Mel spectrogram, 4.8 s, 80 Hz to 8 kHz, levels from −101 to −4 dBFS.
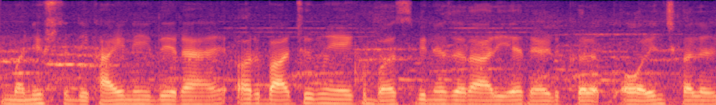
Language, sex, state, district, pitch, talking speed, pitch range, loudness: Hindi, male, Maharashtra, Mumbai Suburban, 115 Hz, 265 wpm, 110-120 Hz, -17 LUFS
